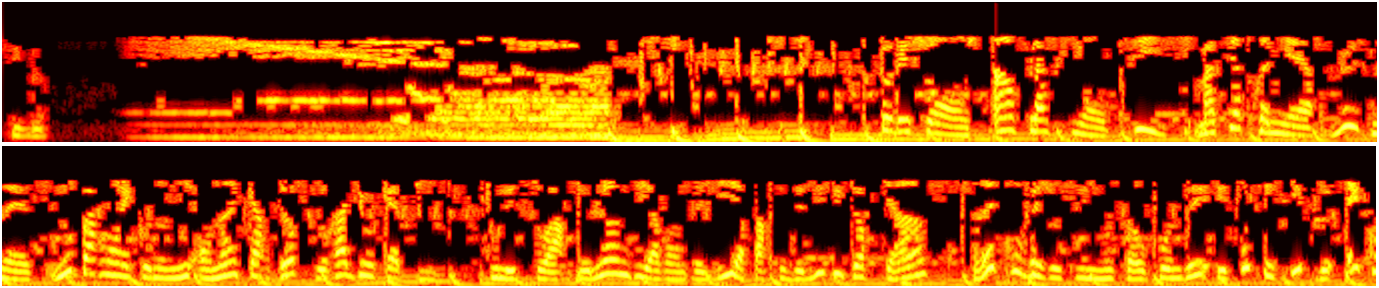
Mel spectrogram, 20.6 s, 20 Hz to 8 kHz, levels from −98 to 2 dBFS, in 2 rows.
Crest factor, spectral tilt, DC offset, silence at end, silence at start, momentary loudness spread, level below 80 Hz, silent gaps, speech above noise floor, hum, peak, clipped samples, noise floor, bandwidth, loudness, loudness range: 18 dB; -10 dB/octave; under 0.1%; 0 s; 0.05 s; 7 LU; -34 dBFS; none; 49 dB; none; 0 dBFS; under 0.1%; -66 dBFS; 3.9 kHz; -18 LUFS; 2 LU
